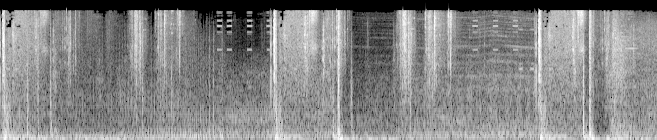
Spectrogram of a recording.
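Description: A heavy rifle fires loud single shots.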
